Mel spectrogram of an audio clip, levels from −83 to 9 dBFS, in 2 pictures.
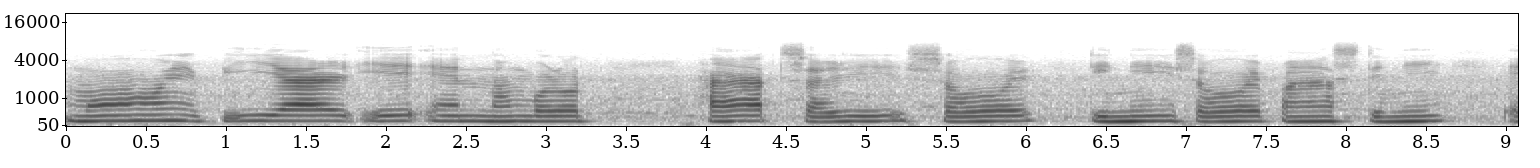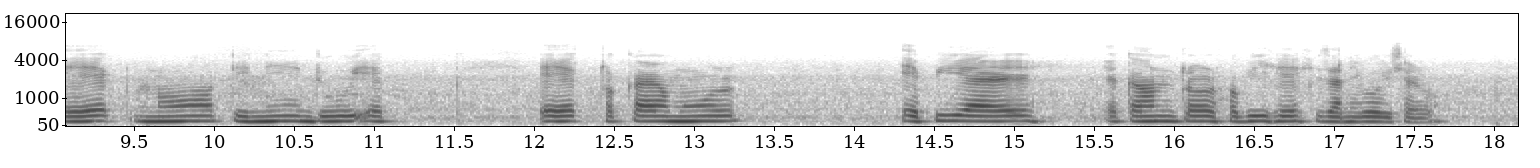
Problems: none marked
